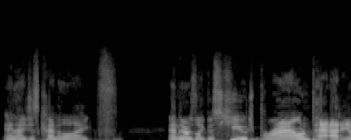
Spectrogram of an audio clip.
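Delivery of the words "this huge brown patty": usual speaking voice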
